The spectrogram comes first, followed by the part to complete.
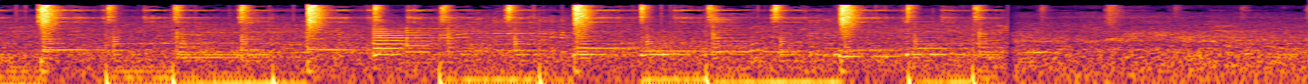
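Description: Background music with a steady beat, heavy bass notes and a melody. It cuts off suddenly about five seconds in, leaving a steady hum of background noise.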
